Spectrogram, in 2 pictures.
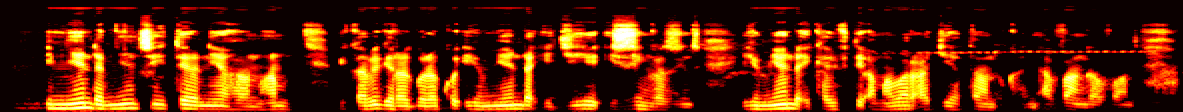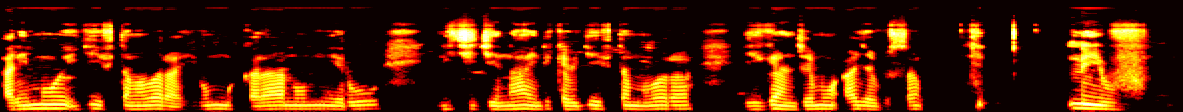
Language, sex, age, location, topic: Kinyarwanda, male, 18-24, Nyagatare, finance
